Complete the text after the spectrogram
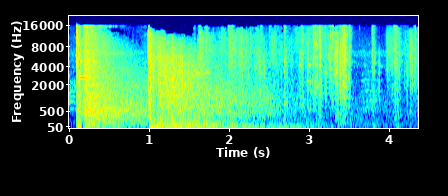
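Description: An explosion booms and rumbles away.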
